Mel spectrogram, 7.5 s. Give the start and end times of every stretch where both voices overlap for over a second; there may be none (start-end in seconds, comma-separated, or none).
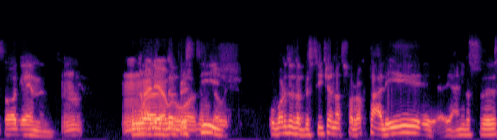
1.9-3.4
